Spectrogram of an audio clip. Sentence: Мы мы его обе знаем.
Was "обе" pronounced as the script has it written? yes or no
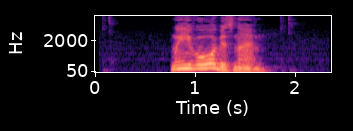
yes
